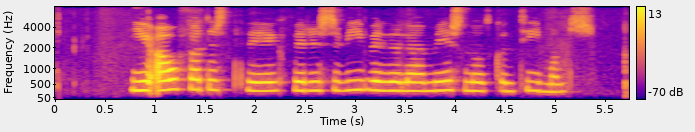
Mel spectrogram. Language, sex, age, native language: Icelandic, female, 11, Icelandic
